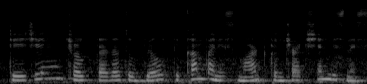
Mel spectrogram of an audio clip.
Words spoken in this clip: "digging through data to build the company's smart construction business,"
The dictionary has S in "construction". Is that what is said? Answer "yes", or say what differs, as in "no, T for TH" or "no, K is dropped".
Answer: no, S is dropped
